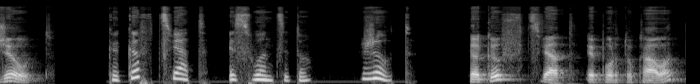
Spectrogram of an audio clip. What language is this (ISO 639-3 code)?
lit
